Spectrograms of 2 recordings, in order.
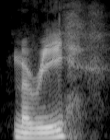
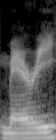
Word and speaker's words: Marie: I'm here with Marie. Is that the correct pronunciation? It's not Mary.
